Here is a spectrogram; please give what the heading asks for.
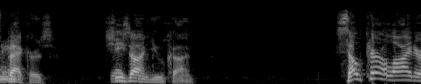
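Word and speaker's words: Bueckers: It looks like Buchers, but it's Beckers. She's on UConn. South Carolina are the best team. They haven't lost a game all year. Like there's Beckers for 3, and she misses.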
